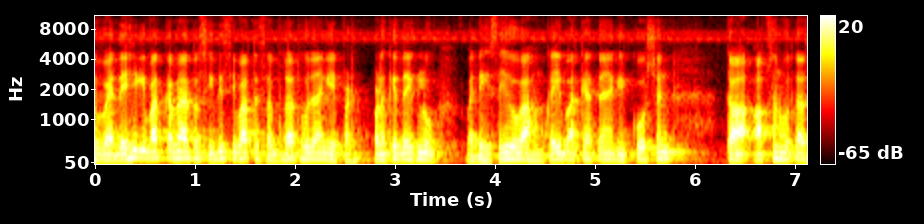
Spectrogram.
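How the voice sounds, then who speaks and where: A young man leads a casual exam-prep lesson in Hindi spelling, speaking with an average pitch. He talks conversationally, repeating each key word and reminding the listener to keep it in mind. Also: a little mellow.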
